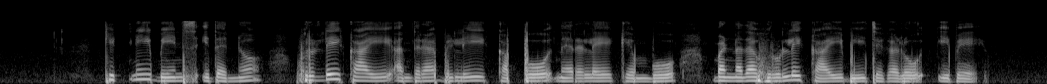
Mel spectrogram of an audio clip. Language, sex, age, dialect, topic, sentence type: Kannada, female, 46-50, Mysore Kannada, agriculture, statement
